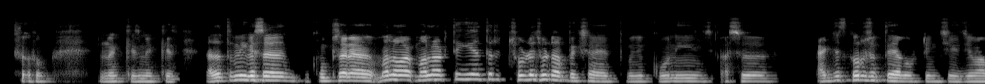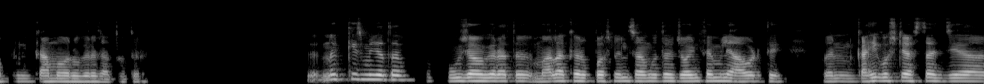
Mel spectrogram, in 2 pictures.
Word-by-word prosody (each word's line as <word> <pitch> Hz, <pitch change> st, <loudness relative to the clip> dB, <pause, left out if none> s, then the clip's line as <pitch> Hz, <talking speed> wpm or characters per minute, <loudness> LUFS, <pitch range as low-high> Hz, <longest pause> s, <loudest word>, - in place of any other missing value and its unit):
हो, -, -, -6 dB
हो. 135 Hz, -1 st, -7 dB, 0.6 s
नक्कीच 135 Hz, 0 st, -3 dB
नक्कीच. 130 Hz, -1 st, -4 dB, 0.3 s
आता 165 Hz, -, +4 dB
तुम्ही 205 Hz, +2 st, +5 dB
कसं, 190 Hz, -3 st, +6 dB, 0.2 s
खूप 160 Hz, -1 st, -2 dB
साऱ्या 175 Hz, 0 st, +7 dB, 0.2 s
मला 210 Hz, +3 st, +5 dB, 0.2 s
मला 200 Hz, +3 st, +5 dB
वाटतं, 225 Hz, +1 st, +2 dB
की 235 Hz, 0 st, 0 dB
या 235 Hz, -, +3 dB
तर 245 Hz, -2 st, -2 dB, 0.2 s
छोट्या-छोट्या 215 Hz, 0 st, +4 dB
अपेक्षा 160 Hz, -4 st, -3 dB
आहेत. 135 Hz, -2 st, -2 dB
म्हणजे 135 Hz, 0 st, -6 dB
कोणी 140 Hz, +2 st, -4 dB, 0.4 s
असं 140 Hz, -1 st, -2 dB, 0.5 s
ॲडजस्ट 180 Hz, +8 st, -3 dB
करू 205 Hz, 0 st, +4 dB
शकतो 190 Hz, -3 st, -2 dB
या 150 Hz, -1 st, +6 dB
गोष्टींशी, 135 Hz, -1 st, -4 dB
जेव्हा 130 Hz, +1 st, -1 dB
आपण 135 Hz, +1 st, -9 dB
कामावर 135 Hz, 0 st, -1 dB
वगैरे 130 Hz, 0 st, -2 dB
जातो, 120 Hz, -1 st, -9 dB
तर. 125 Hz, -, -12 dB, 1.7 s
नक्कीच, 230 Hz, +1 st, -5 dB
म्हणजे 225 Hz, 0 st, +2 dB
आता 215 Hz, 0 st, -1 dB, 0.5 s
पूजा 160 Hz, +1 st, +2 dB
वगैरे 155 Hz, 0 st, +3 dB
तर 155 Hz, -1 st, -1 dB
मला 150 Hz, +3 st, +1 dB
खरं 155 Hz, -2 st, +2 dB
पर्सनली 150 Hz, +1 st, -2 dB
सांगू 150 Hz, 0 st, 0 dB
तर 160 Hz, -, +3 dB
जॉइंट 150 Hz, +1 st, +1 dB
फॅमिली 160 Hz, 0 st, +1 dB
आवडते. 140 Hz, 0 st, -2 dB, 0.4 s
पण 140 Hz, 0 st, -7 dB
काही 140 Hz, +3 st, 0 dB
गोष्टी 165 Hz, 0 st, -1 dB
असतात, 160 Hz, 0 st, +1 dB
ज्या 150 Hz, 0 st, 0 dB
150 Hz, 155 wpm, -21 LUFS, 135-185 Hz, 1.7 s, साऱ्या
